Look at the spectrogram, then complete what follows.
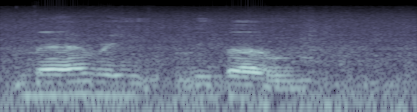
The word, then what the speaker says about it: Marylebone: Marylebone is how I say it, I don't know. It's Marylebone, but pronounced Marylebone.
